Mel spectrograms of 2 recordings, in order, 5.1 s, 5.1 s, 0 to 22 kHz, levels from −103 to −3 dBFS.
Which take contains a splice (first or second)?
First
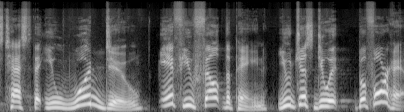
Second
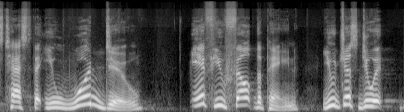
first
